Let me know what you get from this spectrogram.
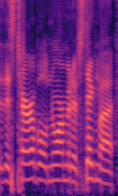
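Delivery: normal talking voice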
